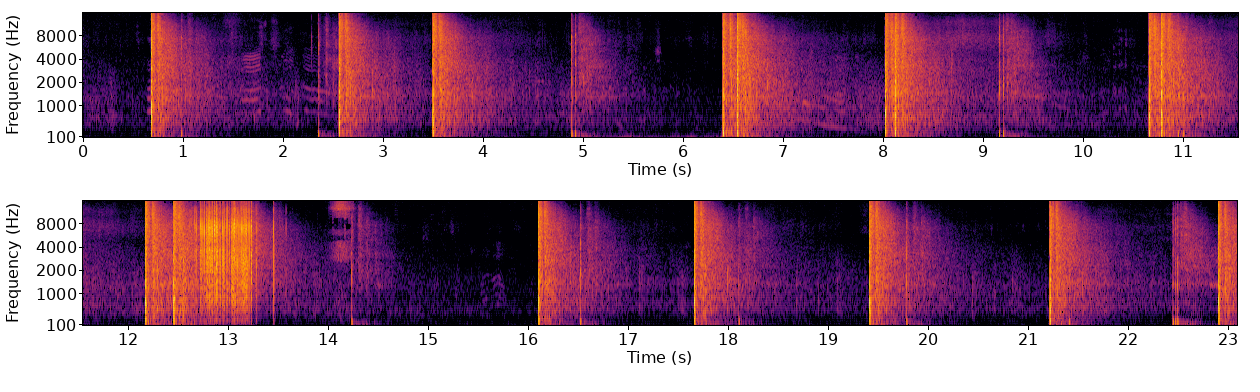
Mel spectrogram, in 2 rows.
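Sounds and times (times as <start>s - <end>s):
firework bangs: 0.0s - 1.4s, 2.3s - 5.6s, 6.3s - 9.8s, 10.6s - 14.7s, 16.1s - 18.8s, 19.4s - 23.0s
firework crackle: 0.0s - 5.6s, 6.2s - 10.0s, 10.6s - 14.8s, 16.0s - 23.0s
firework hiss: 8.0s - 9.8s, 10.7s - 14.6s.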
